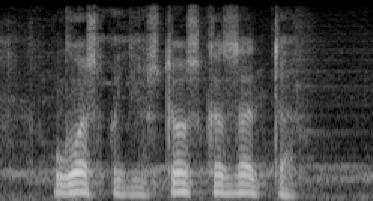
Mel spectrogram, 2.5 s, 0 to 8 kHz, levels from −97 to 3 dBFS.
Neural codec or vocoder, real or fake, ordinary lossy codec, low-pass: codec, 16 kHz, 2 kbps, FunCodec, trained on Chinese and English, 25 frames a second; fake; none; 7.2 kHz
